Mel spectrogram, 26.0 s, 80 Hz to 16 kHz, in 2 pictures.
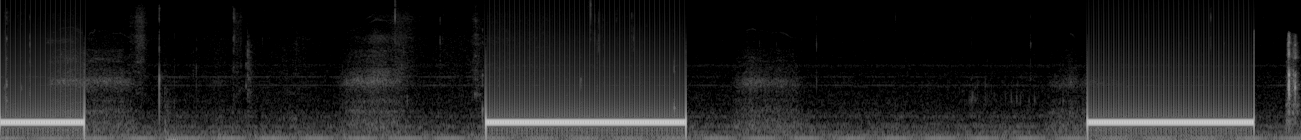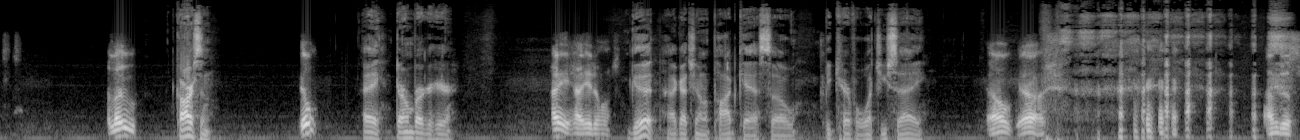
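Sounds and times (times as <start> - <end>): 
phone line ringing tone: 0.0 - 0.9, 4.8 - 6.9, 10.9 - 12.6
faint low hum: 0.0 - 25.9
speech: 14.2 - 15.2, 16.0 - 17.6, 18.5 - 25.9
laughter: 23.4 - 25.9.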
